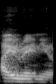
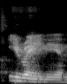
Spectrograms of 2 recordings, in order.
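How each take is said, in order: First: It is pronounced the American way. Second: It is pronounced the non-American way. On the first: "not Iranian" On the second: "other than America, they call us Iranian"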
